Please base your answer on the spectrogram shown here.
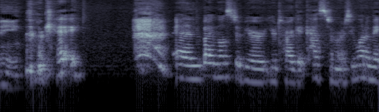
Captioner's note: laughs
